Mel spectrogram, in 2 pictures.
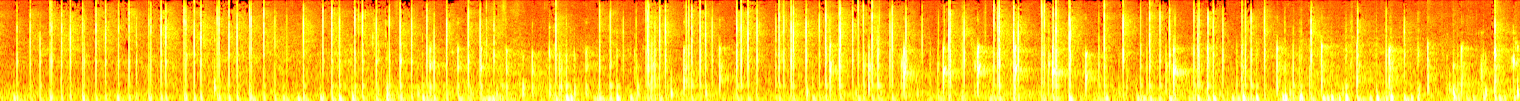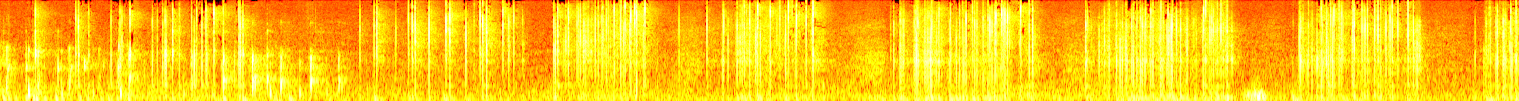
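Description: An unwrapped, solid milk chocolate bar with nuts, its textured, nut-studded back held upright, is scratched and tapped with long acrylic nails. Dense, bright crackling and crinkly scratches run throughout, broken toward the end into short bursts of sharp clicks.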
